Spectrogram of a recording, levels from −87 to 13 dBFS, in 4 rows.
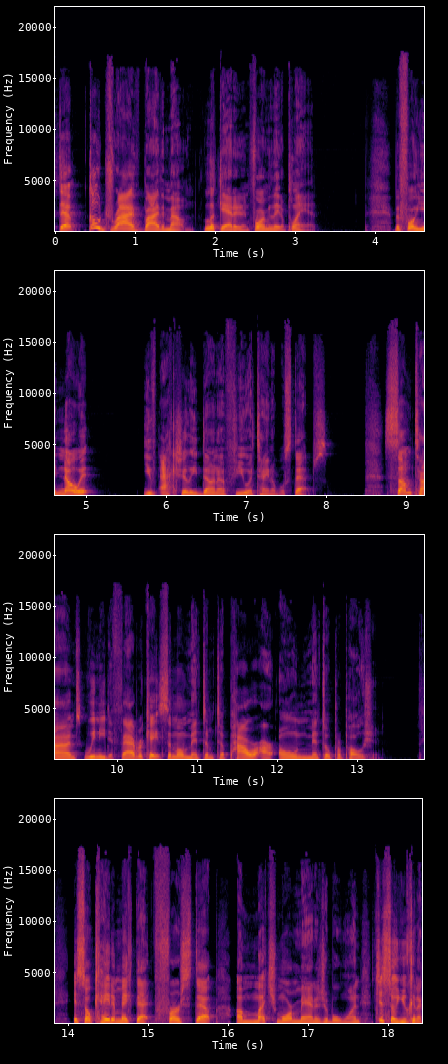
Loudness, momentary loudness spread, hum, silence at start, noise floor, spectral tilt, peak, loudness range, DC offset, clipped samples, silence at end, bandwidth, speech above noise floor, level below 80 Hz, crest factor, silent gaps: -22 LUFS; 10 LU; none; 0.05 s; -78 dBFS; -4.5 dB/octave; -2 dBFS; 5 LU; under 0.1%; under 0.1%; 0 s; 18 kHz; 56 dB; -62 dBFS; 20 dB; none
